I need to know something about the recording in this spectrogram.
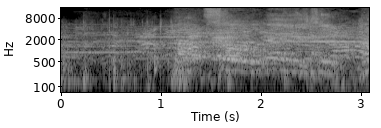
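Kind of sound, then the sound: crowd, angry crowd shouting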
